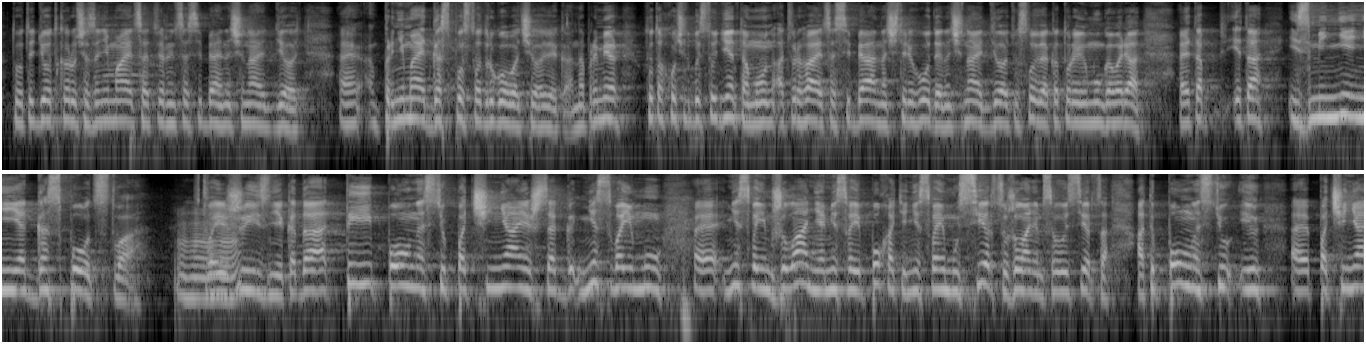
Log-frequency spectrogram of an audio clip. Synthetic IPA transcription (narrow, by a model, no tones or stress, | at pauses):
t̪o̞t̪ɪdʲo̞t̪kɐɾo̞t͡ɕɪzənʲɪmajɪt̪səɐt̪vʲɪrnʲut̪səsʲɪbʲaɪnət͡ɕɪnajɪt̪̚dʲe̞lˠət̚ʲ | pɾʲɪnʲɪmajɪt̪̚ɡɐspo̞t̪st̪vəd̪ɾʊɡo̞vət͡ɕɪlˠɐvʲe̞kə̰nəpɾʲɪmʲe̞rkt̪o̞t̪əxo̞t͡ɕɪt̪̚bɨtʲst̪ʊdʲe̞nt̪əmo̞nɐ̰t̪vʲɪrɣajɪt̪səsʲɪbʲanət͡ɕɪt̪iɾʲɪɣo̞d̪əɪnət͡ɕɪnajɪt̪̚dʲelˠətʲʊslˠo̞vʲɪjəkɐt̪o̞ɾɨjəjɪmuɡəvɐɾʲat̪ɛt̪ə | ɛt̪ə | ɪzmʲɪnʲenʲɪjəɡɐspo̞t̪st̪vɐ | ft̪vɐjejʐɨzʲnʲɪkɐɡ̚d̪at̪ɨpo̞lˠnəsʲtʲjʊpət͡ɕːɪnʲæjɪʂsʲəɡnʲɪsvɐjɪmu | nʲɪsvɐimʐɨlˠanʲɪjəmnʲɪsvɐjejpo̞xətʲɪnʲɪsvɐjɪmusʲe̞rt̪sʊʐɨlˠanʲɪjəmsvəɐjvo̞sʲe̞rt̪sə | ɐt̪ɨpo̞lˠnəsʲtʲjʊipət͡ɕːɪnʲæ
